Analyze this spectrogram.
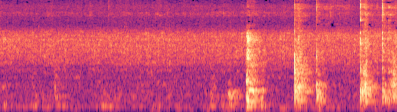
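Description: Sliced red onions sizzling softly in oil in a nonstick frying pan. From a little past halfway, a utensil stirs them, scraping and knocking against the pan in several quick strokes.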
